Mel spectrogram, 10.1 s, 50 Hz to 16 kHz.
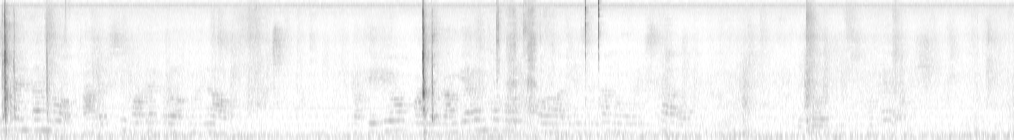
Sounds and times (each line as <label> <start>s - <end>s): computers 3.6s - 6.2s
photocopiers 4.2s - 6.0s
mouse movements 4.2s - 6.1s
